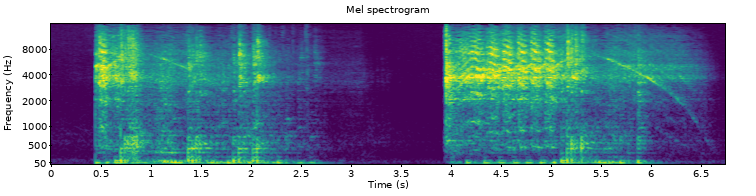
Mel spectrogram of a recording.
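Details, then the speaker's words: Mazda RX-7 FC3S rotary on a Haltech Elite 1500 ECU, cold start with no idle air control (BAC) valve fitted: two starts each need heavy throttle blipping, then sag away to nothing; rough cold start and stalling without idle air control. "So as you can see, I need to give it quite a bit of throttle even to get it to start up and hold any sort of operating RPM. So we definitely are in need of an idle air control valve."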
